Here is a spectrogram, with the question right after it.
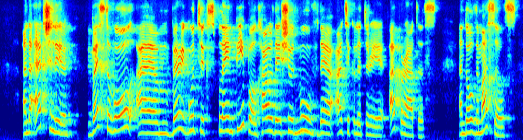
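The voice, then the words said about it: Non-native English accent. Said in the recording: “Don't mind my English accent. I never made a big effort to actually master it.”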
